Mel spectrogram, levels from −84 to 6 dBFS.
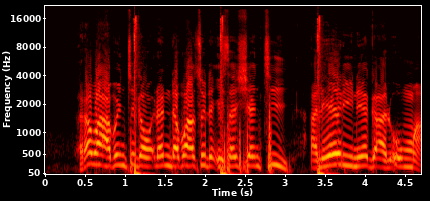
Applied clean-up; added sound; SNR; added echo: none; Wood; 7 dB; none.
